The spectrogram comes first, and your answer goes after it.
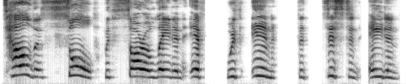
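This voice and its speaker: A woman's voice: sits high, fairly even intonation, slow pace, a bit bright, clean tone, voice pushed up. A woman voicing an anguished, haunted narrator driven mad by grief, declaiming gothic poetry theatrically. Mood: desperate pleading. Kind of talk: gothic poetry dramatic reading.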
